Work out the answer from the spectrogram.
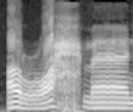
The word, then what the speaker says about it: الرحمن: را of رحمن and رحيم are full mouth. And ha comes from mid of the throat. الرحمن الرحيم.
